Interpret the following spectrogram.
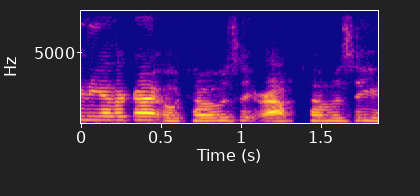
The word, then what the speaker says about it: Atozy: Otosi or Totosi. How do you say the other boy? Atosi. Okay. Atosi.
